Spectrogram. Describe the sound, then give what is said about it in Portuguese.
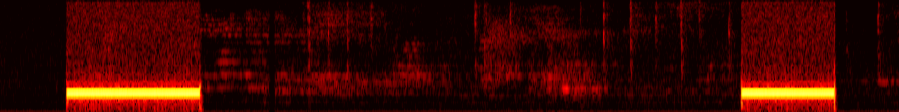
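Ringback tone of an outgoing call to a mobile phone: two steady, low one-second tones spaced about four seconds apart, with faint scattered background sounds between them. “Eu tô indo ligando pra mulher. Só preciso que ela atenda.”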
